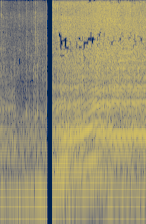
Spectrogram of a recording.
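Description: A car engine revs up, rising in pitch.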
